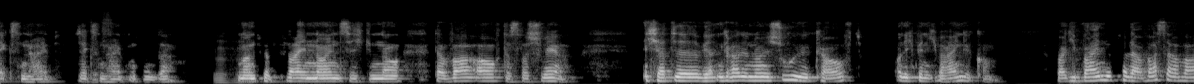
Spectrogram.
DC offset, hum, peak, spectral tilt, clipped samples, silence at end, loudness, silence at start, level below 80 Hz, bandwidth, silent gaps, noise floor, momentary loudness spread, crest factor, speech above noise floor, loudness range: under 0.1%; none; -4 dBFS; -6 dB/octave; under 0.1%; 0 s; -20 LUFS; 0 s; -68 dBFS; 8.4 kHz; none; -68 dBFS; 14 LU; 16 dB; 48 dB; 4 LU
